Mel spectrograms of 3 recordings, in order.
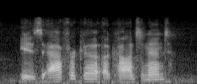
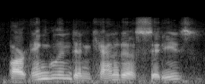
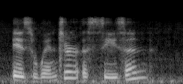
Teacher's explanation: the rising intonation in yes-no questions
